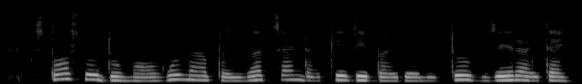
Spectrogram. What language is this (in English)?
Pashto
